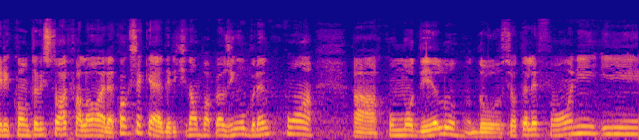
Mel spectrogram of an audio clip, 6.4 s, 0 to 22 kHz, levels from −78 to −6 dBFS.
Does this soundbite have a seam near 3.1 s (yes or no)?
no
